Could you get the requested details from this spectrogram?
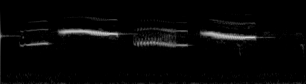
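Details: Three drawn-out clear whistles from a bird, the first and last high and gently falling, the middle lower and wavering, with brief silences between them.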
